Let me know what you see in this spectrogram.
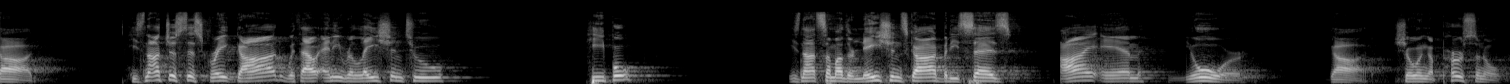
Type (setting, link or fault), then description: setting, large echoing room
